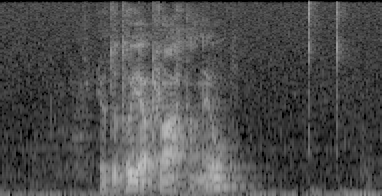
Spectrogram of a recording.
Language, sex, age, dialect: Faroese, male, 36-60, Norðurstreymoy/Eysturoy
